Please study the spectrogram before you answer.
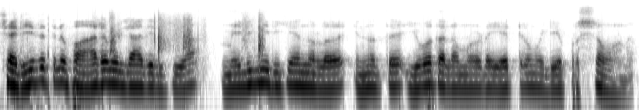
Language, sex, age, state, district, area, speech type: Malayalam, male, 60+, Kerala, Malappuram, rural, spontaneous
